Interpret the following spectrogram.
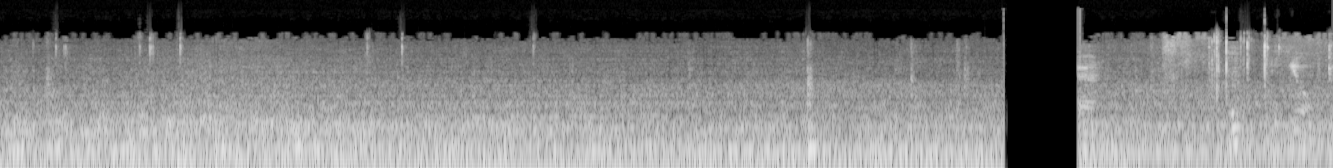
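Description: Steady low engine drone and road noise heard inside a vehicle's cab as it drives slowly in traffic. The sound cuts out for about half a second near three-quarters of the way through.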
